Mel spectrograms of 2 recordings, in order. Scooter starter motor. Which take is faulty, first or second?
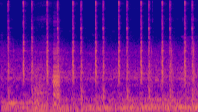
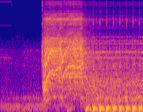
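first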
